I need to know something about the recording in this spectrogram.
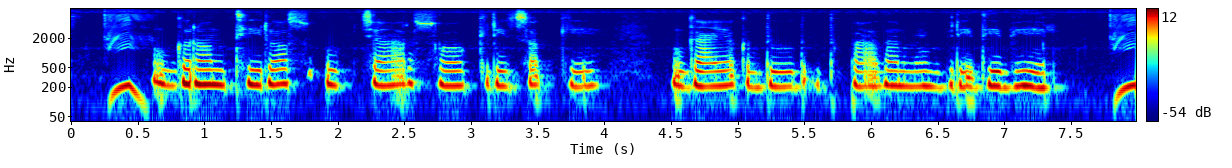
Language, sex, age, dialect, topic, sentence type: Maithili, female, 18-24, Southern/Standard, agriculture, statement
